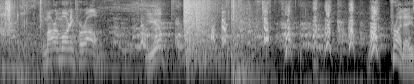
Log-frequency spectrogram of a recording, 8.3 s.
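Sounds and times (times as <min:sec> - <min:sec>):
speech: 0:00.8 - 0:05.4, 0:07.8 - 0:08.2
dogs barking in a pound: 0:02.1 - 0:07.8.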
